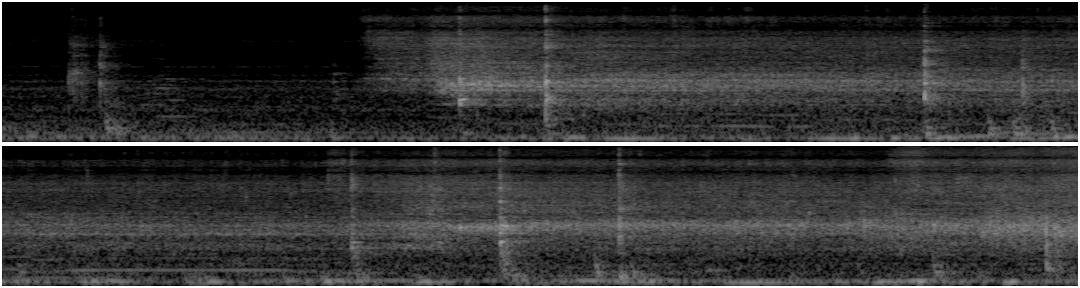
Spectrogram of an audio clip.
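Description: Pork chops sizzle in a couple tablespoons of regular olive oil in a hot pan, with a steady, loud frying hiss and occasional pops and crackles once the meat goes in.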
